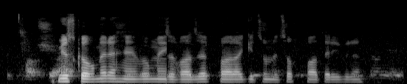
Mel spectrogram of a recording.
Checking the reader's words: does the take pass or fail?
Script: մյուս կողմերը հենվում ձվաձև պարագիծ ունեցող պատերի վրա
pass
